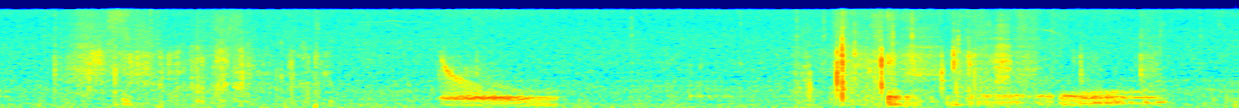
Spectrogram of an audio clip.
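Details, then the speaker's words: Stomach rumbling (borborygmi) just after eating a snack of ribs: irregular gurgling belly noises, described as never-ending. "It's just never ending."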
